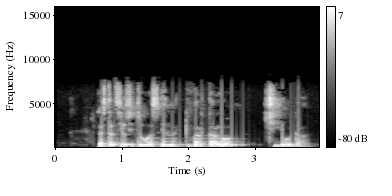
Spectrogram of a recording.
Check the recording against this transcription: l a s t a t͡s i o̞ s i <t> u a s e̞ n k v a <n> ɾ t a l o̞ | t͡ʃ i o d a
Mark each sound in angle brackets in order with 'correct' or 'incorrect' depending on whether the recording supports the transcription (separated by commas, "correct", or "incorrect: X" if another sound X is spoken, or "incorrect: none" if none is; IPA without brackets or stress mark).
correct, incorrect: none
